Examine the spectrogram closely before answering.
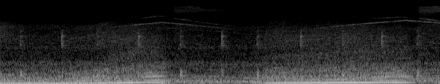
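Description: A truck engine revs up as it shifts gears.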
